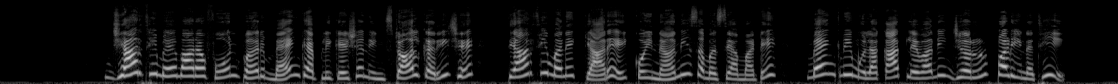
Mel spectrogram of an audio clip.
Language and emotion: Gujarati, happy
